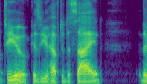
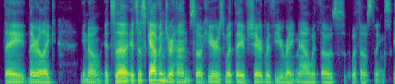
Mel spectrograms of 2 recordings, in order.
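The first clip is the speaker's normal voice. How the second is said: usual speaking voice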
